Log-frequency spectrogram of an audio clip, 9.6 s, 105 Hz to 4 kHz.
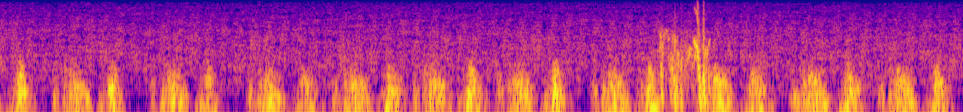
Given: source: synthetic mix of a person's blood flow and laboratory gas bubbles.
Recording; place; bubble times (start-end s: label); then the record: Doppler ultrasound of blood flow; precordium
6.57-7.13 s: bubbles
From the record:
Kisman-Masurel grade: 213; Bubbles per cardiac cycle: several, 3 to 8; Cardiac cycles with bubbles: 1 to 10%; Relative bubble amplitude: loud (0.450 to 0.775); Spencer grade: 1 (occasional bubble signal discernible with the cardiac motion signal, with majority of cardiac periods free of bubbles); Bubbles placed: anywhere in the cardiac cycle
